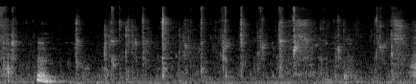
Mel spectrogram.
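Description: Close-up eating sounds from two people: wet chewing and lip smacks with many small clicks. About half a second in there is a brief hum that falls in pitch.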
